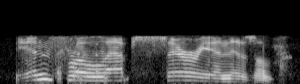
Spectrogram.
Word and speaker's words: infralapsarianism: Infralapsarianism.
